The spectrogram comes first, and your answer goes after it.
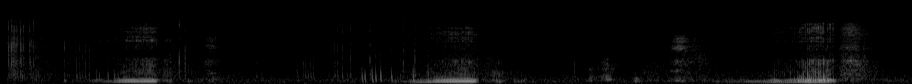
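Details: One-year-old black Labrador Retriever named Thoryn, asleep and snoring: three low, rumbling snores at roughly three-second intervals, each a rough buzzing breath with faint higher hiss, quiet pauses between.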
